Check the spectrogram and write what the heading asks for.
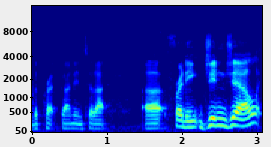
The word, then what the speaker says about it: Freddie Gingell: Freddie Gingell is how it's pronounced.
